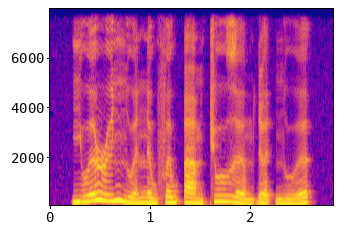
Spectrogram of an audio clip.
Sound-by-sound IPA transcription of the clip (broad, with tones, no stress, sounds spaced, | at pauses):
j u˧˥ ə̯ ɹ ɨ˧˥ ɲ u˨˩˨ ə̯ n ə˨˩˦ w f ə˧˥ w ʔ a˨˩ m c u˧ ɣ əː˨˩˨ m ɗ əː˨˩ t̚ ɲ u˨˩˦ ə̯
